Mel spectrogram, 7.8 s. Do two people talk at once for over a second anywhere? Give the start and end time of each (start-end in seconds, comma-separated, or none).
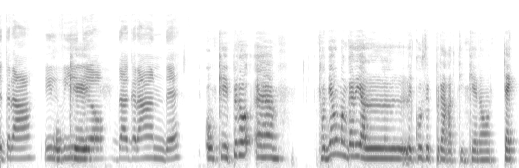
none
